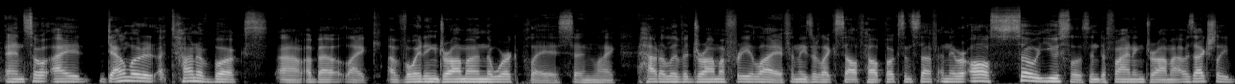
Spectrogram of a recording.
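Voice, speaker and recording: A man's voice: medium pitch, fairly even intonation, normal speed, hardly any pauses, clear, resonant tone, no echo, studio quality. A man co-hosting a podcast, explaining things in an informal, conversational way. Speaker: podcast co-host.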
